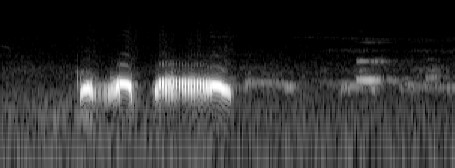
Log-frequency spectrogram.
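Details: Spotted dove used as a decoy, cooing to stimulate wild doves: a quick rising-falling note joined to a longer, drawn-out low coo, then softer, fainter coos trailing after.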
